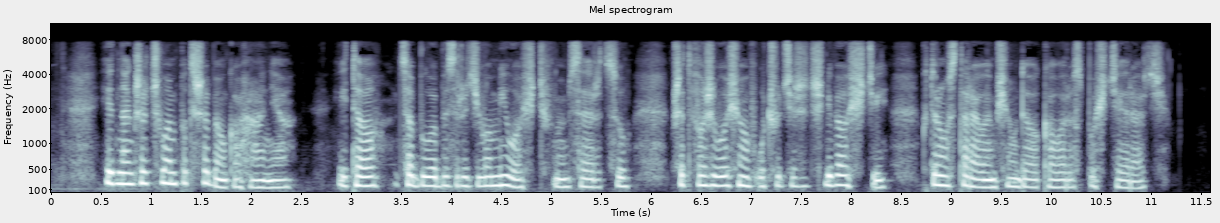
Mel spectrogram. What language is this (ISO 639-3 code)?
pol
